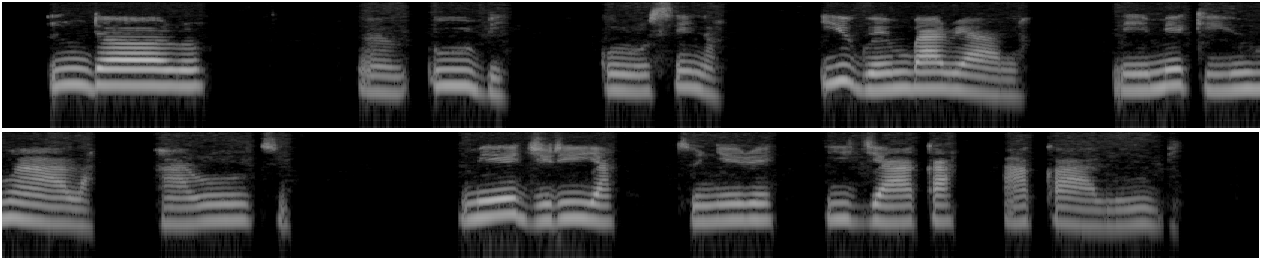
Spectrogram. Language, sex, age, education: Igbo, female, 15-29, tertiary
